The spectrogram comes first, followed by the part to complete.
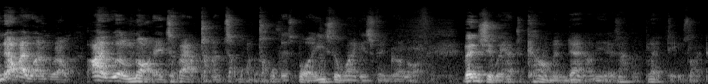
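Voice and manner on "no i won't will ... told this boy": lost it. Retold or imitated. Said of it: "he lost it".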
